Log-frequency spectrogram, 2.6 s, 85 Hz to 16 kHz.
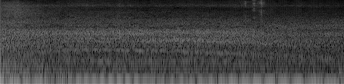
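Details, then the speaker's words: PSA EB2 PureTech engine, clutch pedal up, in a timing belt replacement episode; low, steady idle at about 800 rpm with a slight pulsing but no ticks or knocks, a healthy idle. "Esse motor está funcionando, tá lá em aproximadamente 800 RPM, mais ou menos, né?"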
